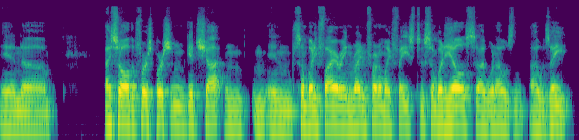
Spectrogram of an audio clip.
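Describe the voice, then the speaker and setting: A man's medium-pitched voice carries a dark, mellow tone as he speaks at a moderate pace. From Cuba. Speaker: former intelligence operative. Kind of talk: interview.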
